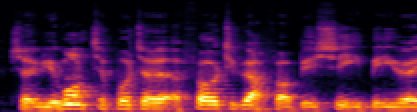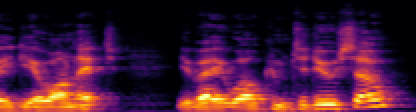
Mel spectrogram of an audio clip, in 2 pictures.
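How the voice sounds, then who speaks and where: A man's voice: mid-range voice, brisk, a little mellow. Man casually narrating a homemade tutorial. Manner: unscripted, rambling, talks to himself while working. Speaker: amateur video presenter, CB radio hobbyist.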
